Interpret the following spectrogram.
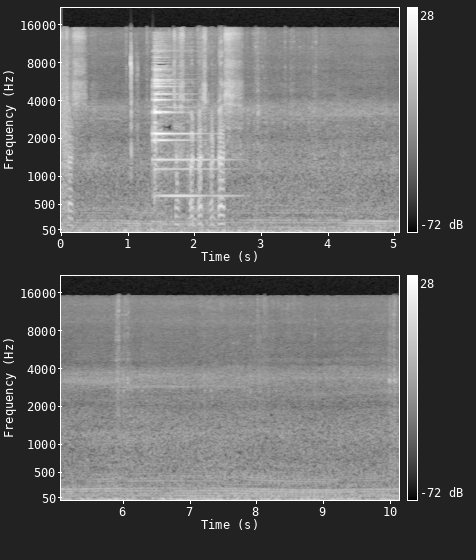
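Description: Motorcycle engine running with road and wind noise while riding. About a second and a half in, a loud ringing tone with several steady pitches starts suddenly and lasts about a second.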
